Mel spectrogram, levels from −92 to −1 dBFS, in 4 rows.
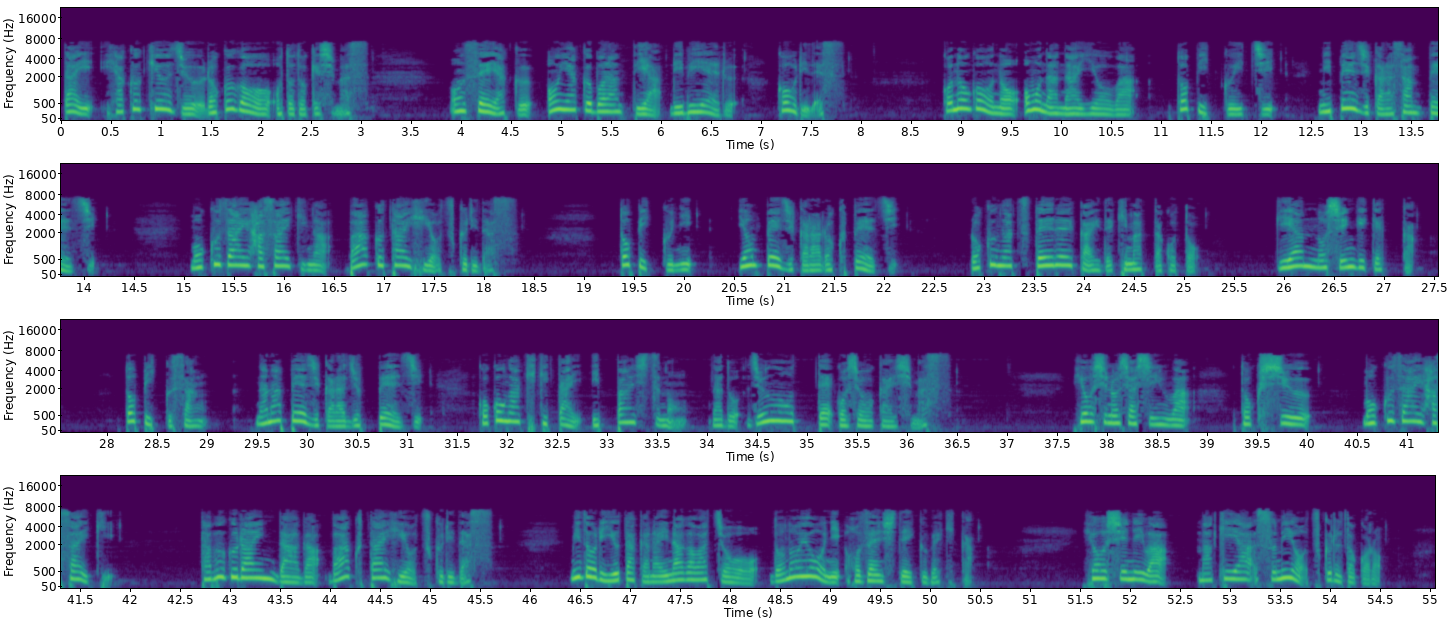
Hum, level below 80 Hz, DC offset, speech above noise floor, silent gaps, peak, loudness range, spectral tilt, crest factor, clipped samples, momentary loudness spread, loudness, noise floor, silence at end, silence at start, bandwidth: none; -56 dBFS; under 0.1%; 49 dB; none; -10 dBFS; 3 LU; -5 dB/octave; 18 dB; under 0.1%; 12 LU; -28 LUFS; -77 dBFS; 0.55 s; 0 s; 7.6 kHz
